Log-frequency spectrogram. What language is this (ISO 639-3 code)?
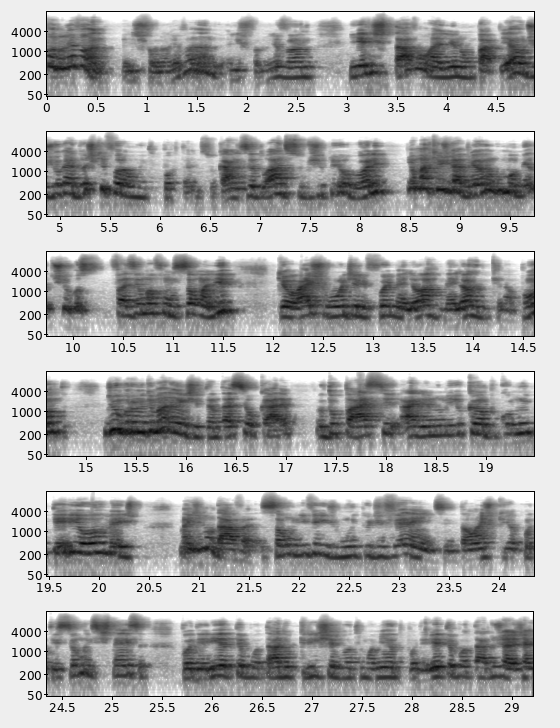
por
